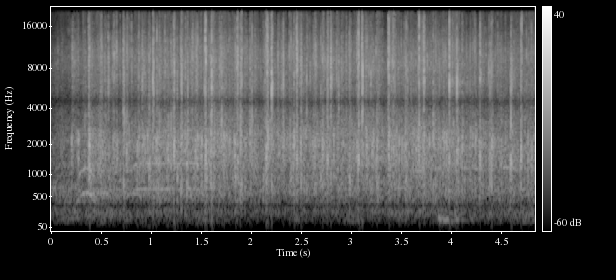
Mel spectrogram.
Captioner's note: audience applauding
